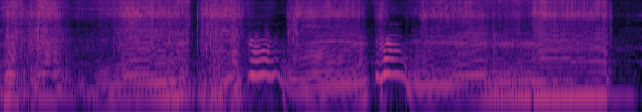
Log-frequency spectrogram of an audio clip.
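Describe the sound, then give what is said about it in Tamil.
A person imitates a car with their voice, mimicking the James Bond car chase, producing a continuous, loud droning engine hum that rises and falls in pitch with several revving swoops over about five seconds, and no words spoken. “முக்கியமாக அந்த theme music எல்லா ஸ்டேஜ்லேயும் நான் மெமிக்ரி பண்ணியிருக்கேன் அந்த கார் சேஸோட எப்படின்னா அப்புறம் கார் வரும்”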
